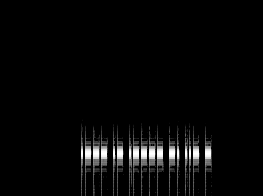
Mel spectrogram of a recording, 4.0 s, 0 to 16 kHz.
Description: Morse code, heard as a keyed tone, about 40 wpm, 700 Hz. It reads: JA1NUT
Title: Call Signs Repeated 2x - 40wpm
